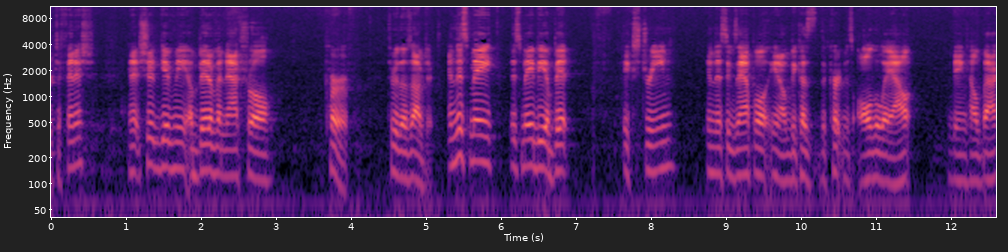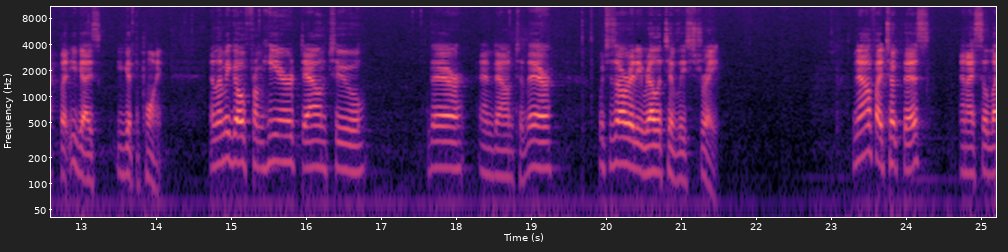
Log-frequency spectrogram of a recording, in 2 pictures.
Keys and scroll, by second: 19.6 Return.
